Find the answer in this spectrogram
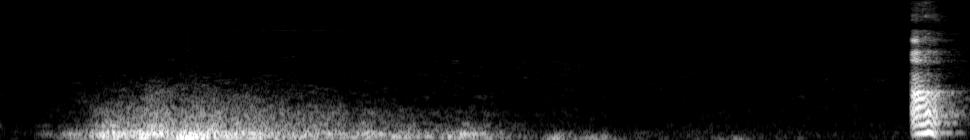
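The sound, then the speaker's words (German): A low, rolling rumble of thunder swells and slowly fades over a couple of seconds, followed after a quiet pause by a brief, sharp burst of noise. “Erstmal Blitz.”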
